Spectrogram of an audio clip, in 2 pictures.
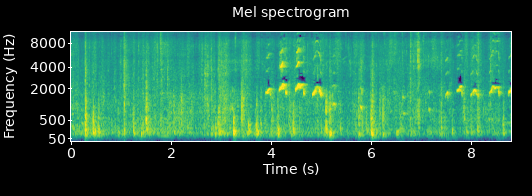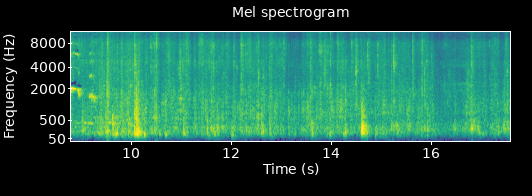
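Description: Three-week-old American bully puppies squealing in two quick runs of short, high squeaks, about five and then about six. Scuffling and rustling run throughout as the litter clambers about.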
